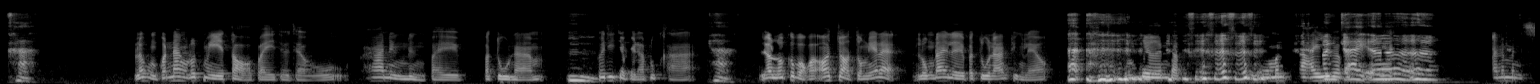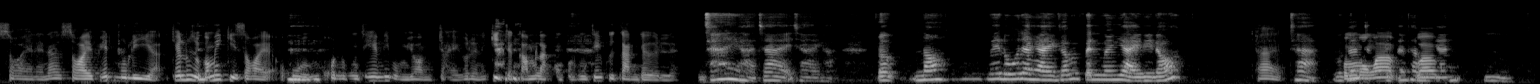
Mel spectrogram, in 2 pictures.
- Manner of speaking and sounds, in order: static; chuckle; "เนี่ย" said as "เงี่ย"; other background noise; distorted speech; chuckle
- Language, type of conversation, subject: Thai, unstructured, กิจกรรมอะไรที่คุณทำแล้วรู้สึกมีความสุขที่สุด?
